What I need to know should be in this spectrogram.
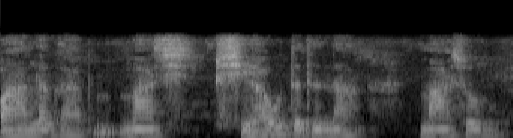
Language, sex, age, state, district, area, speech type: Manipuri, female, 60+, Manipur, Ukhrul, rural, spontaneous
